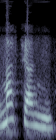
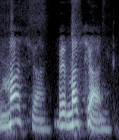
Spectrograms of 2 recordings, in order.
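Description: First: The name is said with a flat French melody. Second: The name is said with a musical Corsican melody. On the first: This is how outsiders say the name. "Elia hanno sempre la stessa tonalità, dunque Massiani" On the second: This is how locals say the name. "Mi dice che noi Massiani"

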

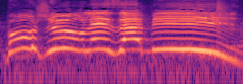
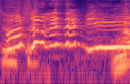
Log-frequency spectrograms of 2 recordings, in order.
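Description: First: It is said at a normal, softer volume. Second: It is said louder than before.

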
